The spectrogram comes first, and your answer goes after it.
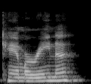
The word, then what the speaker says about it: Camarina: Is it pronounced Camarina? Yes, sir. All of them Camarina versus.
